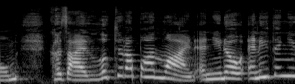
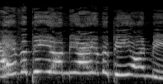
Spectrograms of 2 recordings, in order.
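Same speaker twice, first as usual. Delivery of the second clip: shrill, high, loud, frantic, panicked, repeated pleading tone; 10 semitones higher, 4 dB louder than usual. Retelling running into the hallway with a bee on them, retelling a loud frantic cry. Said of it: "I run out into the hallway".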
